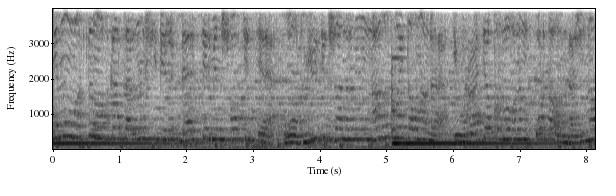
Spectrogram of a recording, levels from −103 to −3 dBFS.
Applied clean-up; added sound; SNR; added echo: none; Keyboard (musical); -2 dB; reverberation time 0.8 s.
